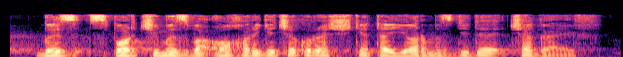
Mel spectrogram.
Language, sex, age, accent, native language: Uzbek, male, 18-24, Toshkent shahri, Uzbek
